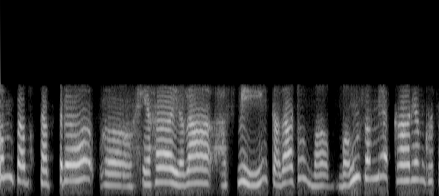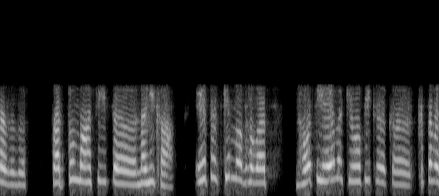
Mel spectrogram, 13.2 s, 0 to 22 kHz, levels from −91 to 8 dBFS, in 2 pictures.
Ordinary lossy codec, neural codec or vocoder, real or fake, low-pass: none; codec, 16 kHz, 1.1 kbps, Voila-Tokenizer; fake; 3.6 kHz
